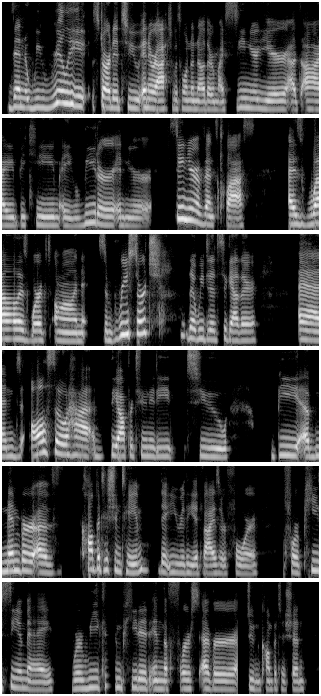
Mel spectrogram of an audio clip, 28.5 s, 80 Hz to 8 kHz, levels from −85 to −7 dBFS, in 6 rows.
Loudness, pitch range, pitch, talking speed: -24 LUFS, 170-210 Hz, 185 Hz, 130 wpm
